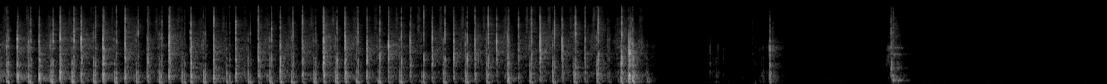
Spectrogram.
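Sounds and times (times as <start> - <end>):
cards being shuffled: 0.0 - 8.6.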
